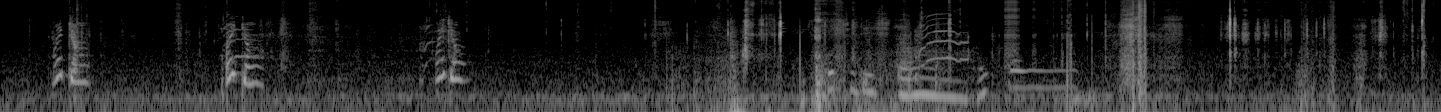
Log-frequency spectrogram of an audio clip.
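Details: Kitten Marino-chan, a foster cat seeking adoption in Okayama, Japan, wanders indoors looking for where a calling voice comes from while playing. Short, bright meows rise and fall about every two seconds, then a quicker wavering pair, over a woman's voice calling her name.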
